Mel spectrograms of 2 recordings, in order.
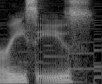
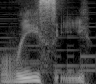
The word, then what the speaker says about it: Reese's: I I it blows my mind that people call them Reese's Reese's. That name is Reese, not Reesei.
